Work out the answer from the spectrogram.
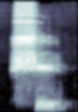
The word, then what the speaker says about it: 诗: So this one is pronounced 诗, 诗. The little hook under the S stands for retroflex.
